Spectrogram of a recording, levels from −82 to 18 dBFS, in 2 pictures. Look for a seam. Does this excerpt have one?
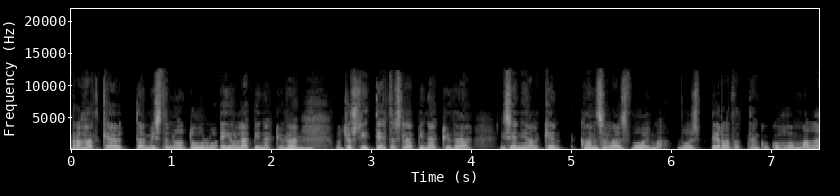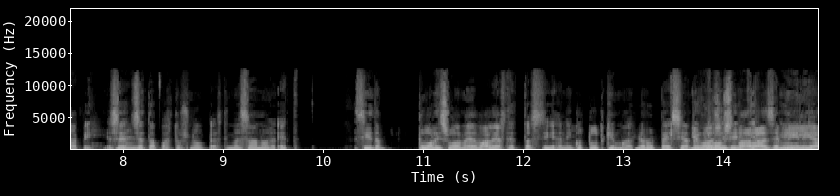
yes; 2 cuts; at 9.5 s, 13.1 s

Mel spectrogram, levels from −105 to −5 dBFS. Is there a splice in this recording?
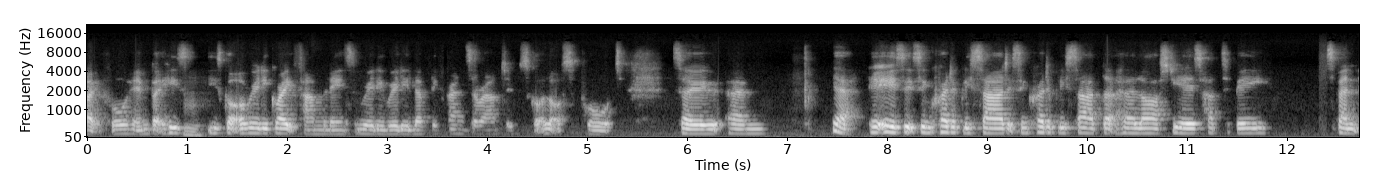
no; 0 cuts

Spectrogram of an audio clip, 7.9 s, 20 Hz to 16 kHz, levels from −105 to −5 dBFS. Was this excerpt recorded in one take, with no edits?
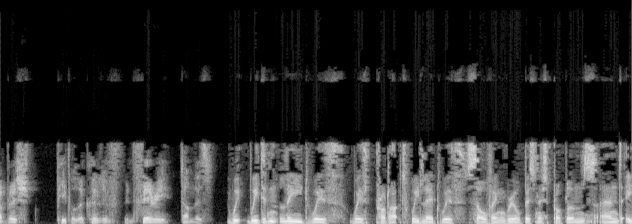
no; 1 cut; at 2.9 s

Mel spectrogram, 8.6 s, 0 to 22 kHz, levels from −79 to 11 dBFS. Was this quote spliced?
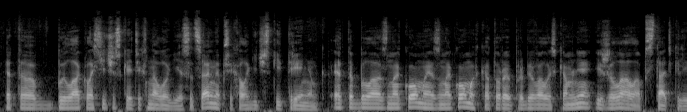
yes; 1 cut; at 4.1 s

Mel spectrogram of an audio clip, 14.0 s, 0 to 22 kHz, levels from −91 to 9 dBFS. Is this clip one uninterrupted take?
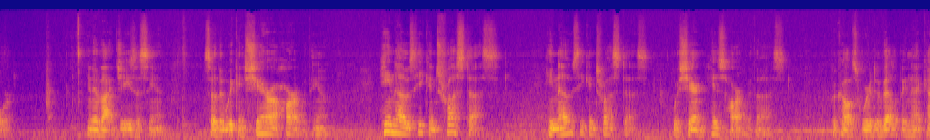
yes; 0 cuts

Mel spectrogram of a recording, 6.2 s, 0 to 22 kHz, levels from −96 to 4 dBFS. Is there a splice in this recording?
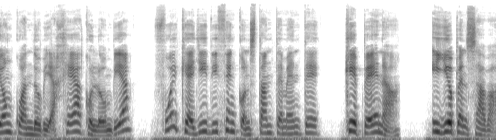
yes; 1 cut; at 5.2 s

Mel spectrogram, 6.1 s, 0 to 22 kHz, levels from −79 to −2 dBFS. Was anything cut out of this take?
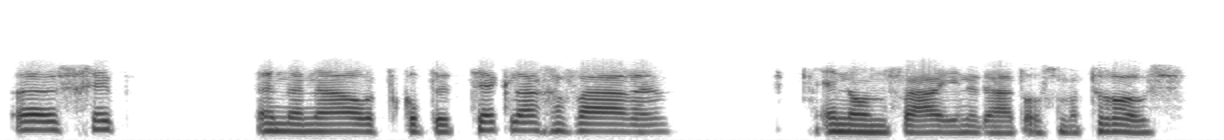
yes; 1 cut; at 3.9 s

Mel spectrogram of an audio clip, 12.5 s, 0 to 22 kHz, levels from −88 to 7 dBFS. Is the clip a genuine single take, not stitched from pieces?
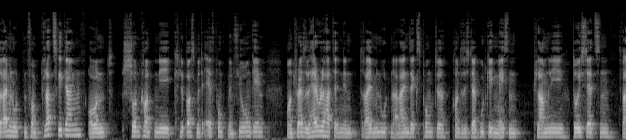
yes; 0 cuts

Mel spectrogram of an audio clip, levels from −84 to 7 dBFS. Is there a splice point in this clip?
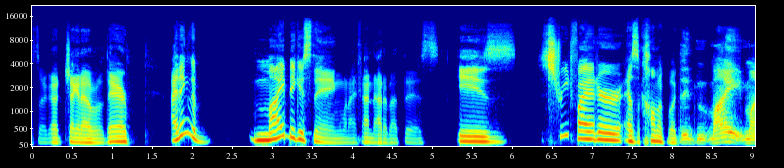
yes; 3 cuts; at 1.7 s, 5.2 s, 8.1 s

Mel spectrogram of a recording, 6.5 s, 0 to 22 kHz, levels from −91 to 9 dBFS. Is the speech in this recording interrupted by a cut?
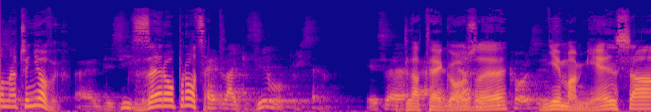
no; 0 cuts

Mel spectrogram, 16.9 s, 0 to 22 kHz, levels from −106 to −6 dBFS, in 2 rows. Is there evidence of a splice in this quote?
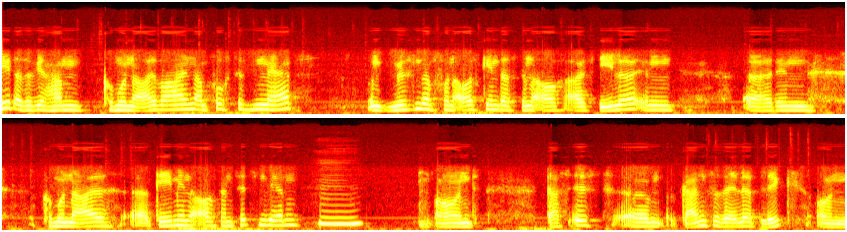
no; 0 cuts

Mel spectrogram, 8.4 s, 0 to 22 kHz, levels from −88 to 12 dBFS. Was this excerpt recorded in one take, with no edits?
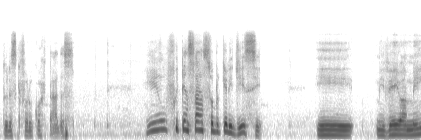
yes; 0 cuts

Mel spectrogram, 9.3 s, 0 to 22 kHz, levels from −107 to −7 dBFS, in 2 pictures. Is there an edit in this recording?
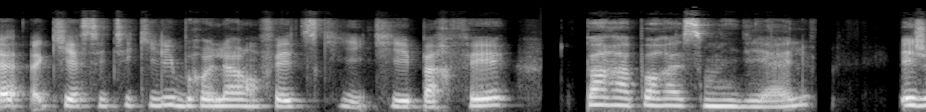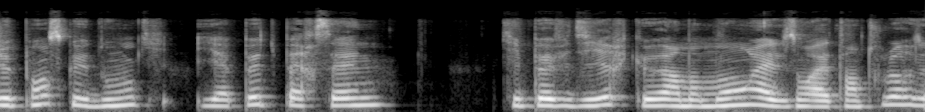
no; 0 cuts

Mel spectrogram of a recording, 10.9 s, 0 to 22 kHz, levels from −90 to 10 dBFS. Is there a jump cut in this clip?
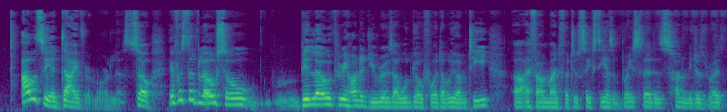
yes; 1 cut; at 3.0 s

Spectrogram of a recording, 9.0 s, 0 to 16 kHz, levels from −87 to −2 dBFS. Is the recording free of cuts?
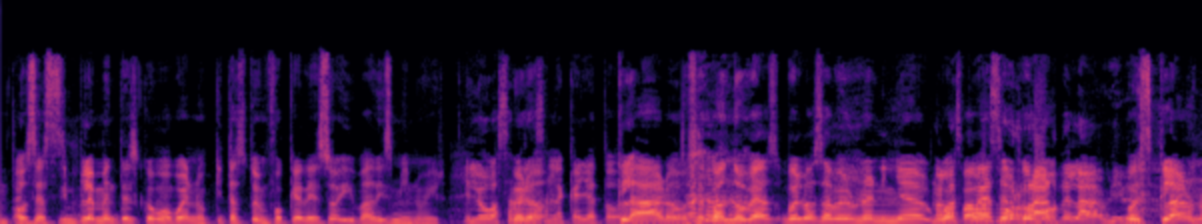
yes; 0 cuts

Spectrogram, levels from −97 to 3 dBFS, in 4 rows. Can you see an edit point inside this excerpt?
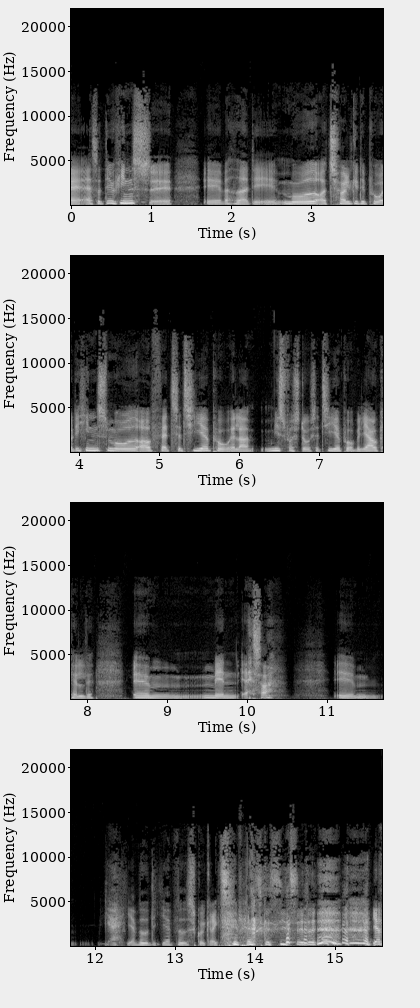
yes; 1 cut; at 8.5 s

